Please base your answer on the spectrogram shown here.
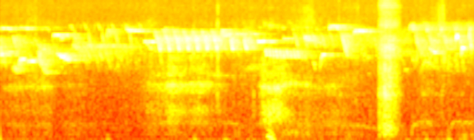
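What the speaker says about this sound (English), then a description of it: "you can hear me and the birds in the Fenland wild forest" Birds chirp and sing in a foggy Fenland wild forest. The high calls are faint and distant but come almost without a break over a quiet outdoor hush.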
